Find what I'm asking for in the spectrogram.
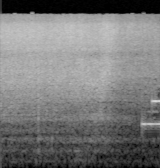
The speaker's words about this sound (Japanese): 同じフライパンにバターを入れて溶かしたら、牡蠣を入れて炒めてください。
